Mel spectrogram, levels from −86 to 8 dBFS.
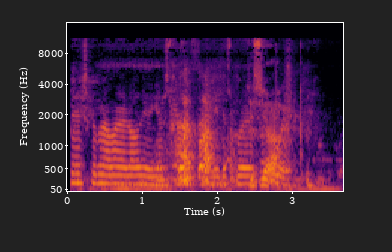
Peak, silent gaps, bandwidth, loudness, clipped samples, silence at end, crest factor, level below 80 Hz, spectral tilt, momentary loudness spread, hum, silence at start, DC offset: -2 dBFS; none; 11.5 kHz; -21 LUFS; under 0.1%; 0.05 s; 18 dB; -40 dBFS; -5.5 dB/octave; 12 LU; none; 0.05 s; under 0.1%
